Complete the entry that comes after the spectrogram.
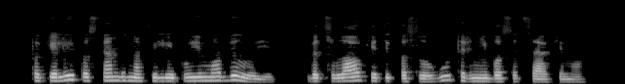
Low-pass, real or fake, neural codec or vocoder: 9.9 kHz; real; none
